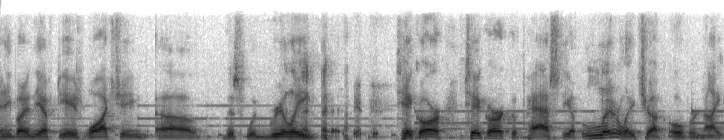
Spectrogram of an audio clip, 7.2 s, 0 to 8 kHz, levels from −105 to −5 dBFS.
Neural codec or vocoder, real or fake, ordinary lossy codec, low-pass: none; real; AAC, 48 kbps; 7.2 kHz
